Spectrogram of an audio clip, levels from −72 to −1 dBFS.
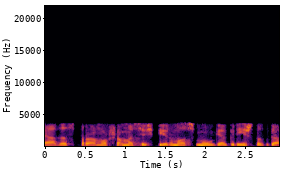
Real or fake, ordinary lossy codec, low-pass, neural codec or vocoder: real; AAC, 16 kbps; 3.6 kHz; none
